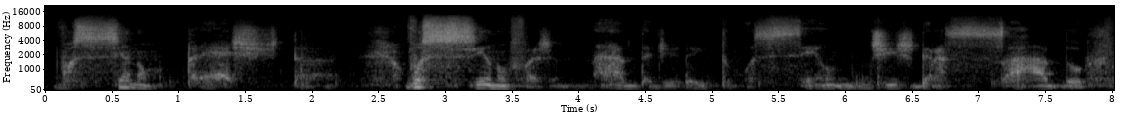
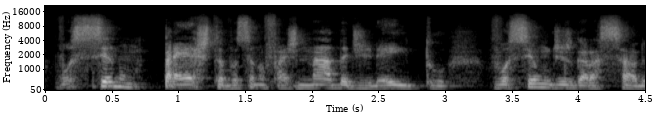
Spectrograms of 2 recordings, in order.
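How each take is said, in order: First: It is said in a soft, sensual voice. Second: It is said in a plain, ordinary voice. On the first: "Imagina uma voz sensual assim" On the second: "uma voz interna que diz assim"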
